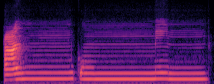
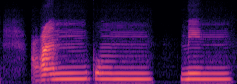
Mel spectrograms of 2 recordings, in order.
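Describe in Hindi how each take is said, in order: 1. दोनों m ध्वनियाँ मिलकर एक हो जाती हैं। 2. दोनों m ध्वनियाँ अलग-अलग बोली जाती हैं। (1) "दो मीम को एक मीम की तरह अदा करते हैं" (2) "अलग अलग पढ़ें"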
